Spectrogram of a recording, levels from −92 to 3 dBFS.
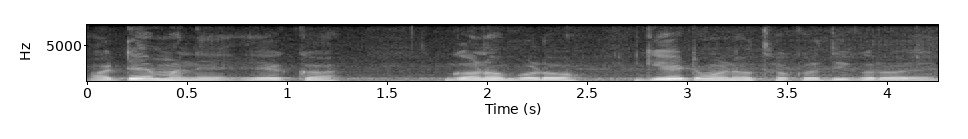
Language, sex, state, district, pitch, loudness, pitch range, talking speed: Marwari, male, Rajasthan, Nagaur, 160 Hz, -16 LUFS, 155-175 Hz, 155 wpm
